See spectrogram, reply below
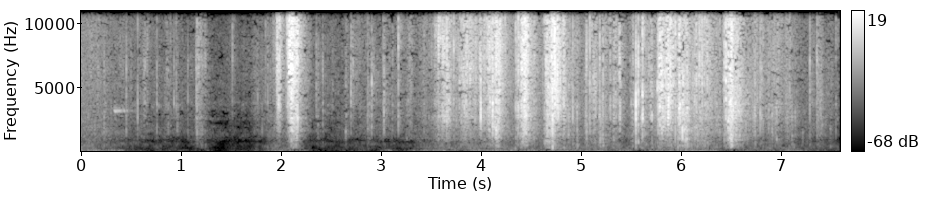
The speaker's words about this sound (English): Okay, I think there's one last little package here.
